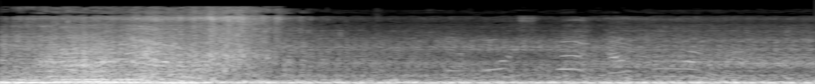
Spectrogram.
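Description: Side-by-side UTV engine running hard with the tires churning through deep mud, loudest in the first second and a half, then easing to a lower, steady run.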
